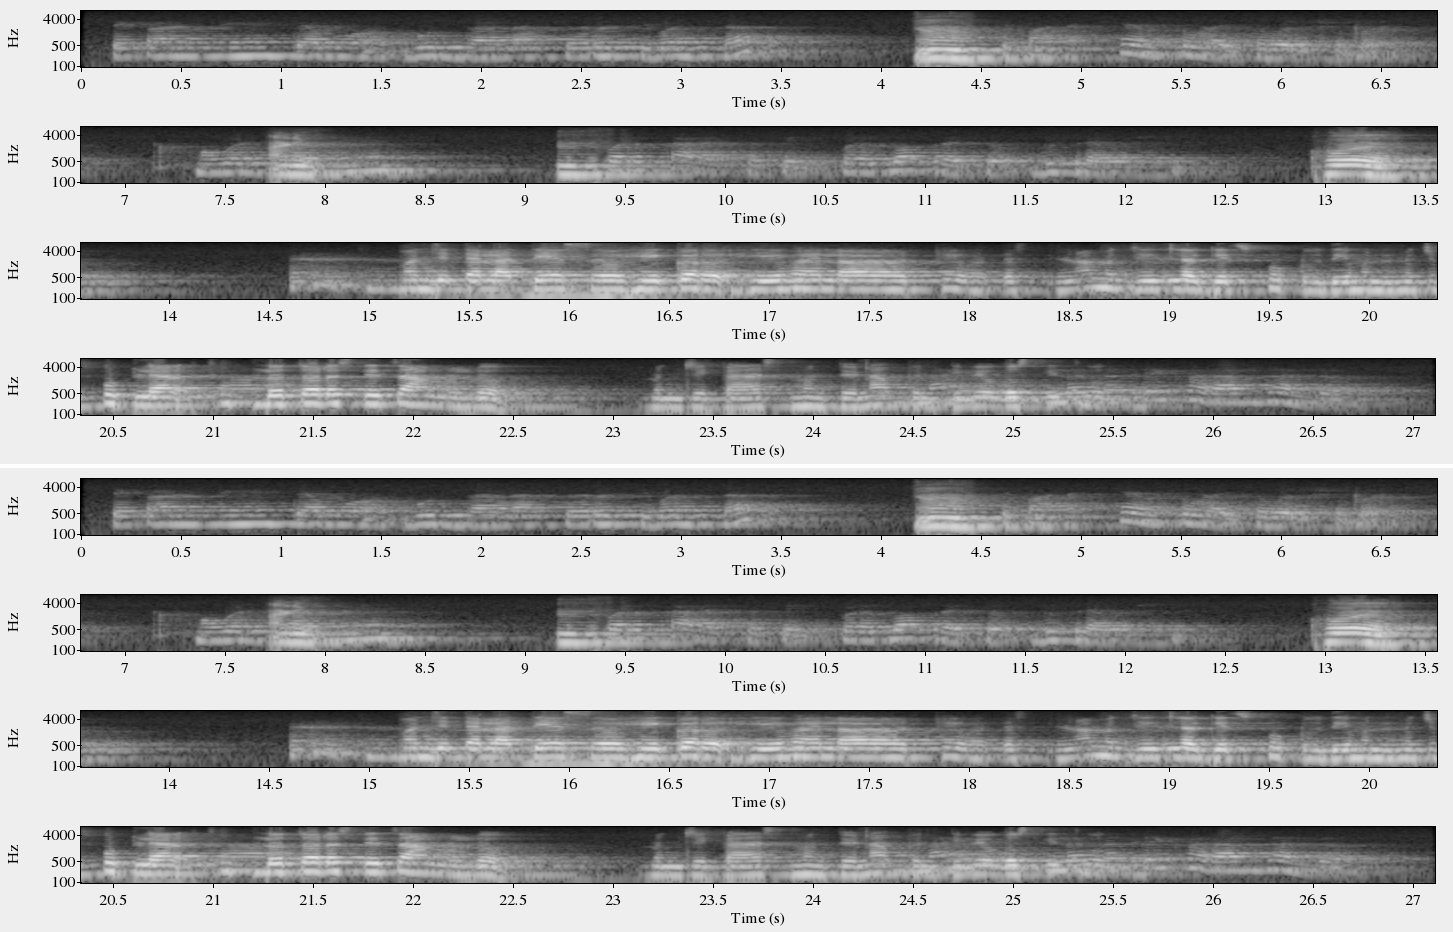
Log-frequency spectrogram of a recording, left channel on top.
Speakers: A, on the right; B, on the left.
A: त्या बुंदाला अस र बांधतात
B: ह
A: आणि ते पाण्यात ठेव सोडायचं वर्षभर मग वर्षाने
B: आणि हम्म
A: परत काढायचं तर ते परत वापरायचं, दुसऱ्या वर्षी.
B: होय
A: हम्म
B: म्हणजे त्याला ते अस हे कर, हे व्हायला ठेवत असतील ना म्हणजे लगेच फोटो दे म्हणून म्हण फुटल्या, फुटलं
A: हा
B: तरच ते चांगलं, म्हणजे काय? म्हणते ना आपण
A: नाही
B: ती व्यवस्थित
A: फुटलं
B: होते.
A: तर ते खराब झालं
